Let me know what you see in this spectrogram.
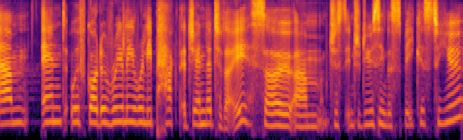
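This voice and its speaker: With a German accent, a woman talks at a high pitch with ordinary pitch variation and hardly any pauses. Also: moderate pace. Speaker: company manager, event host. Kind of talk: workshop opening speech. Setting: stage with audience, livestreamed.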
